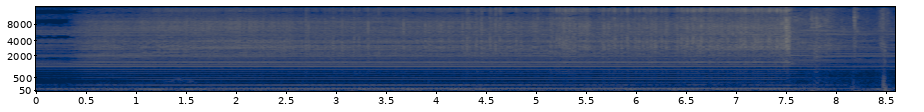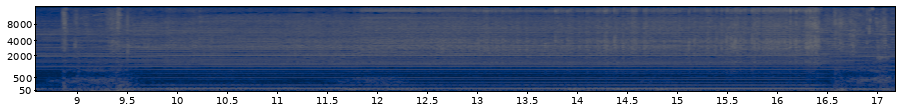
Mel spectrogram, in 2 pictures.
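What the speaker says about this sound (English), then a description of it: "You can hear the breaking of the skin, and you can feel the resistance the skin provides." Tattoo machine needle working into human skin, a steady close buzzing drone with constant harmonic hum that holds throughout, briefly roughened midway, with no talk.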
